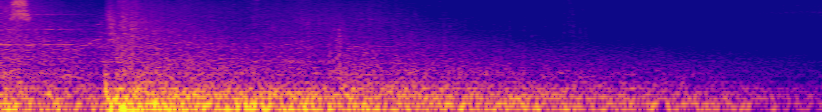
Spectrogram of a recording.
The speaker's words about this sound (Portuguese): Enquanto entra na escuridão, ele ouve explosões e tremores.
